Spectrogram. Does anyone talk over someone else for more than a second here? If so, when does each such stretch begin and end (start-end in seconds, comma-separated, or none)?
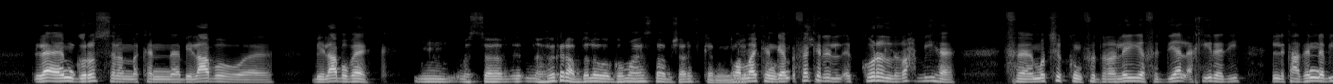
none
